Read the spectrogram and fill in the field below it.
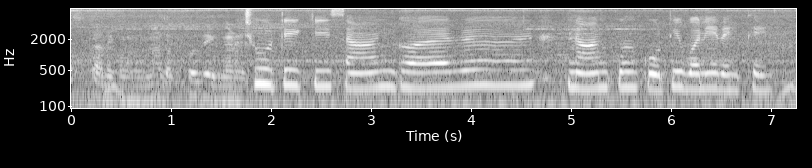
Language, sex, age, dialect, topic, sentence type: Chhattisgarhi, male, 25-30, Eastern, agriculture, statement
